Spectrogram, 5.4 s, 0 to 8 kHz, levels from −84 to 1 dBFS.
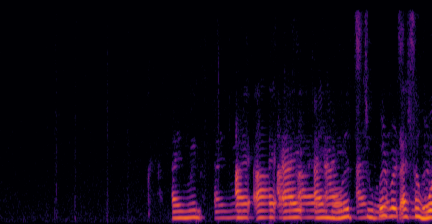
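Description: Right from the start there's echo with no canceller: the talker's voice comes back about half a second later, about 8 dB down, a thin copy over the G.722 sound that stops at 8 kHz. At 3.26 to 3.37 s a burst of packet loss hits: about 93 ms of stretched, fading fill, then the audio picks up with roughly 100 ms gone.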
